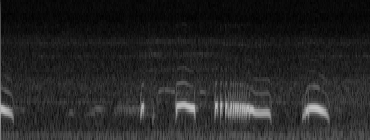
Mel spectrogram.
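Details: Nighttime calling of a Javan spotted dove: a brief soft note, two clear hooting coos, a rough rolling coo gliding down, and a final arched coo, with low background hum.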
